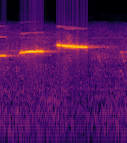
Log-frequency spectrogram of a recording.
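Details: Caboclinho seedeater in 'ré mi' song style, giving two loud pure whistles that step upward in pitch, each about a third of a second long.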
